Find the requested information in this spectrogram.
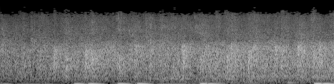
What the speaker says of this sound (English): welcome, Ray, and we can applaud.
